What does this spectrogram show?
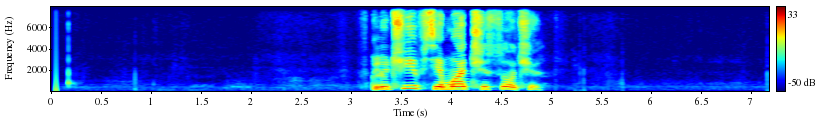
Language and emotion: Russian, neutral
